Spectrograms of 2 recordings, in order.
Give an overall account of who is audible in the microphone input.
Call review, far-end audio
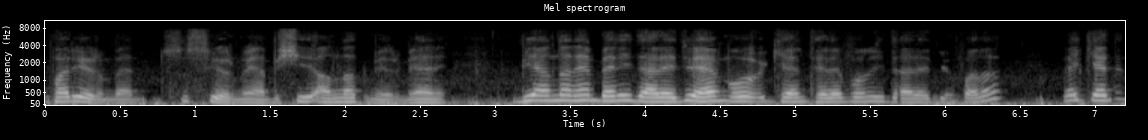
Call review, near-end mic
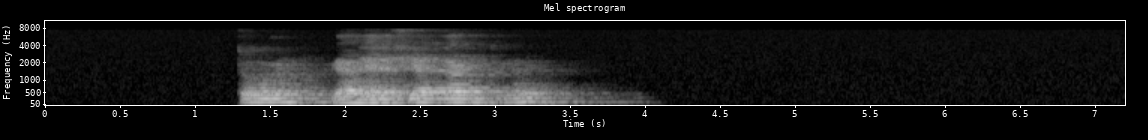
user only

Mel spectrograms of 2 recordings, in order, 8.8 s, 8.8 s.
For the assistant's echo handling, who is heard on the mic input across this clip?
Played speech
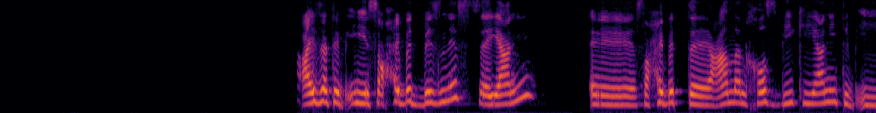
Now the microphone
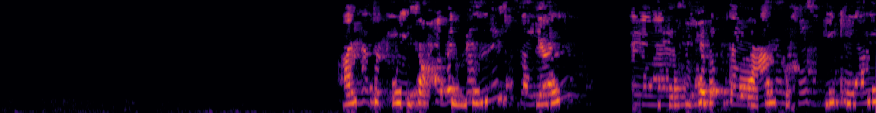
echo only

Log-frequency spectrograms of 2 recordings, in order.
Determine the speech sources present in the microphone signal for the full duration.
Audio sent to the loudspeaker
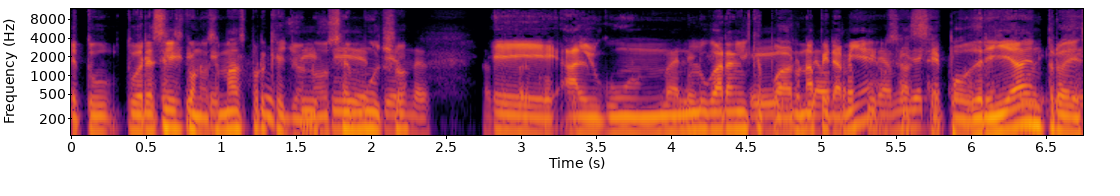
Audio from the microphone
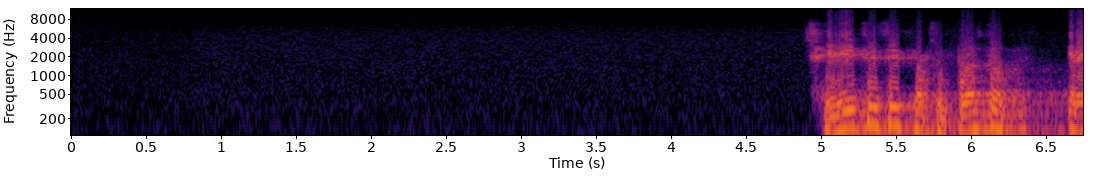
user only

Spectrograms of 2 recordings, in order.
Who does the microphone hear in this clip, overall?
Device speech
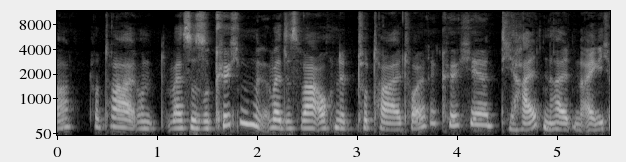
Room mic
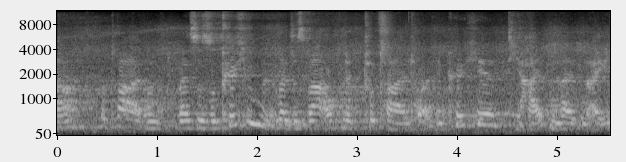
echo only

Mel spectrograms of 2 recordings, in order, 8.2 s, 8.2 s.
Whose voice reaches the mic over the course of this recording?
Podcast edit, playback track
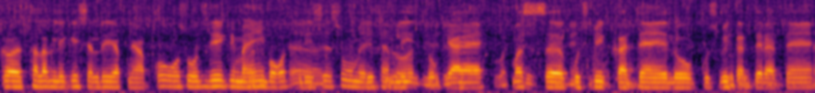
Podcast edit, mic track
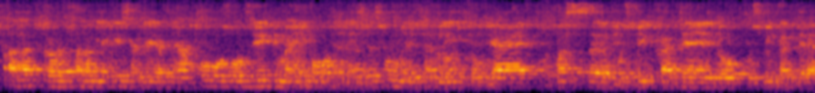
echo only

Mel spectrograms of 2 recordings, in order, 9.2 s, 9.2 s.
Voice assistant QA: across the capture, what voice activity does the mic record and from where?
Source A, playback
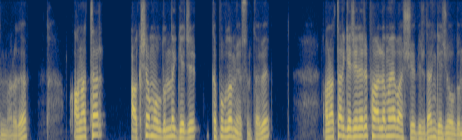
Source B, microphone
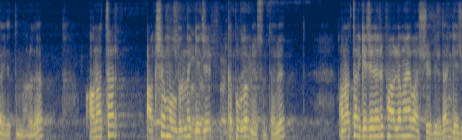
both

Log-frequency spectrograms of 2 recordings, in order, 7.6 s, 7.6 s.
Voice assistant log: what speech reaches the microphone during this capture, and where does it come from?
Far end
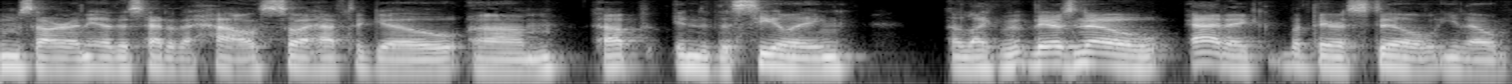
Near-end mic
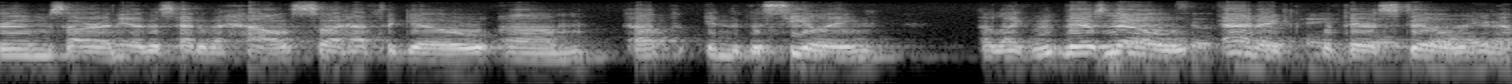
both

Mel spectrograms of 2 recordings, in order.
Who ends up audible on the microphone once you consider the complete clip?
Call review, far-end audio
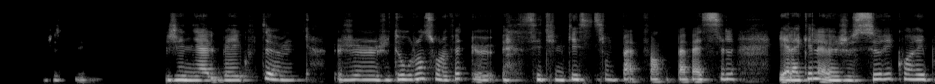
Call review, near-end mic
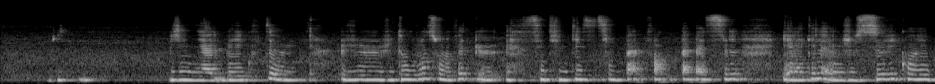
echo only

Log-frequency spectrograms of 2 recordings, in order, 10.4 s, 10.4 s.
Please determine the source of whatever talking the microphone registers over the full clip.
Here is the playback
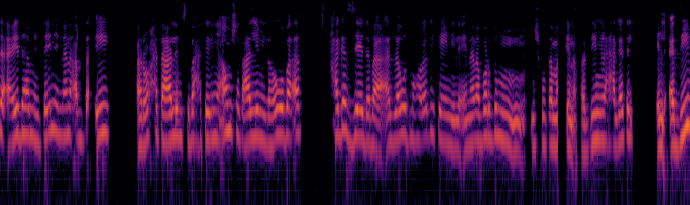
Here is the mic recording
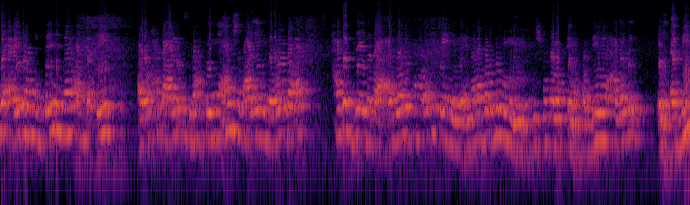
echo only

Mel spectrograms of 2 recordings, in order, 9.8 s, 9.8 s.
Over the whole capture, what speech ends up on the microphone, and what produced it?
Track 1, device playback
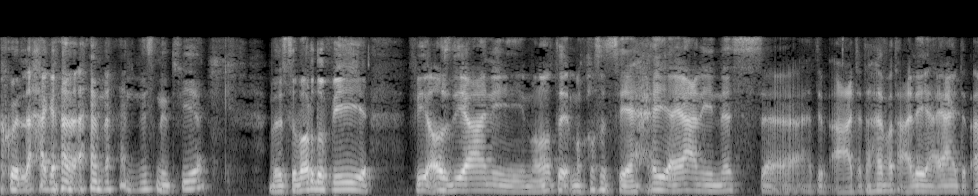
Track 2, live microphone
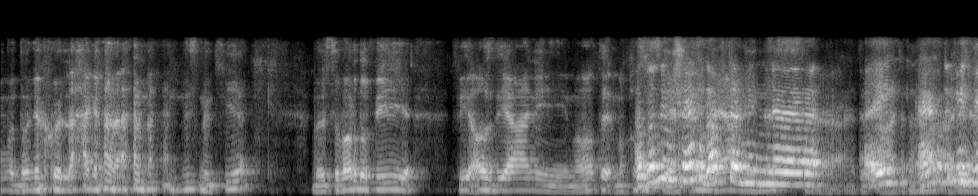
both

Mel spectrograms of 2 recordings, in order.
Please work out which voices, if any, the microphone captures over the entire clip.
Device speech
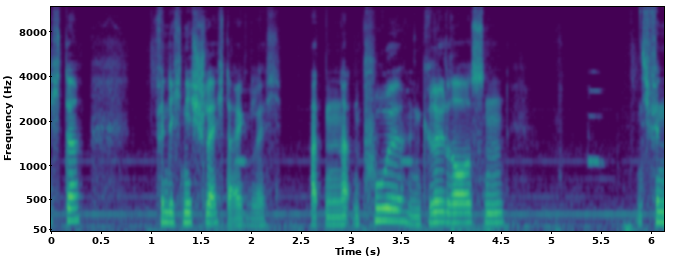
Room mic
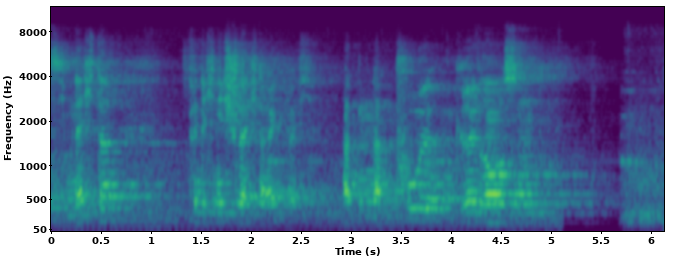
echo only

